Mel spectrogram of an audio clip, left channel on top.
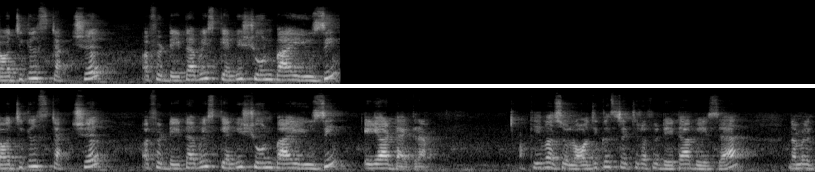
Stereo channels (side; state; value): left; drops out; at 3.4 s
